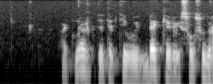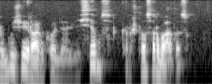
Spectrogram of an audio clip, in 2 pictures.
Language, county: Lithuanian, Vilnius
